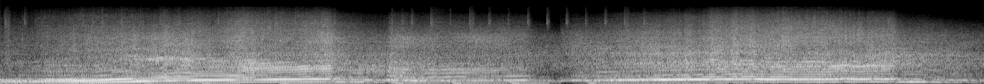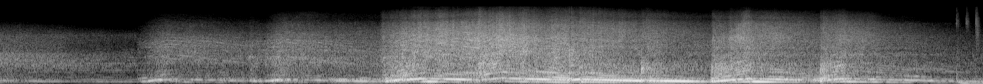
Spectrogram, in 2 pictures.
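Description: Ford Falcon XR Tickford's engine under hard acceleration, heard inside the cabin: its pitch climbs steeply twice with a gear change between, then drops away about ten seconds in. Then, heard from the roadside, the engine revs rise and fall several times in quick succession as the car comes along the street.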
